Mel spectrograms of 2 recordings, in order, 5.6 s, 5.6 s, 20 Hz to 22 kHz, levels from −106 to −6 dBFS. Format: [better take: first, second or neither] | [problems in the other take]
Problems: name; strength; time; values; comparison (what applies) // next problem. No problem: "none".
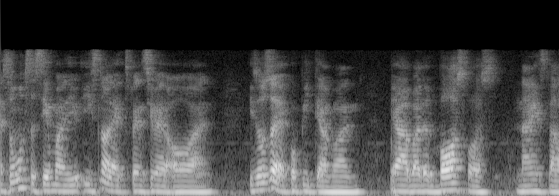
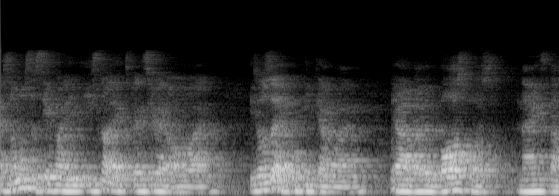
first | room echo; dies away in 1 s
